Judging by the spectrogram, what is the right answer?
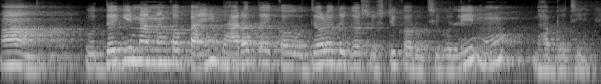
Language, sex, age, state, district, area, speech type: Odia, female, 60+, Odisha, Khordha, rural, spontaneous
